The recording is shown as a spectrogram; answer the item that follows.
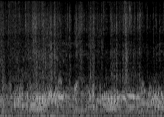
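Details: Real pigeon cooing in two low, throaty phrases, each swelling and wavering before fading, heard close in a small indoor space.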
